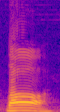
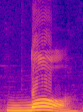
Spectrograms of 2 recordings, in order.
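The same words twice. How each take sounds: First: A thin, light sound without raised tongue back. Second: A heavy sound made by rounding the lips. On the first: "tipis ya" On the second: "Bukan do. Ini maaf dibulatkan"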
